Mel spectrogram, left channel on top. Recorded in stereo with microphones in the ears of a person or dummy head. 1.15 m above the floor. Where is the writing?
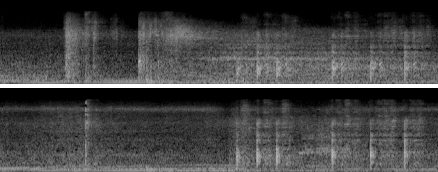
40° right (ahead or behind), 2.5 m.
